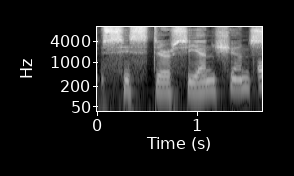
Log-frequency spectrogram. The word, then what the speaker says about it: Cistercians: No, I'm pronouncing it badly, but Cistercians.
